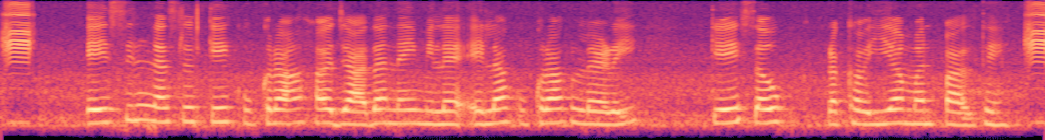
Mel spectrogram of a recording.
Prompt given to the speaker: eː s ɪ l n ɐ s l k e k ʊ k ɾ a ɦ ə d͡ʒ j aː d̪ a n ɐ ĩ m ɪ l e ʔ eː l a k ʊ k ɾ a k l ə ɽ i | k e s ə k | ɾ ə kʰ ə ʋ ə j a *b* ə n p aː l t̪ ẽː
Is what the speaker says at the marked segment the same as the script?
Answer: no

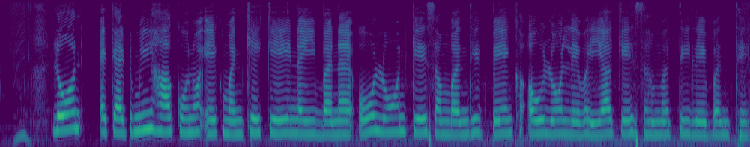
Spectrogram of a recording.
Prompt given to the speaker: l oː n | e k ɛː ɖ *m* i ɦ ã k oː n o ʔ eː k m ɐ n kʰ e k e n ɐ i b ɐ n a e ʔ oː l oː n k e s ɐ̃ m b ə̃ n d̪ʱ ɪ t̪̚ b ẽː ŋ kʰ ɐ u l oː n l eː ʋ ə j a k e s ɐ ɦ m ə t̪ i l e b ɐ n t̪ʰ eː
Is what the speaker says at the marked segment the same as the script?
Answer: yes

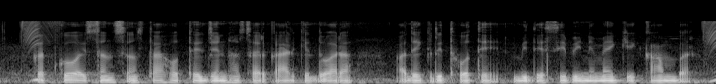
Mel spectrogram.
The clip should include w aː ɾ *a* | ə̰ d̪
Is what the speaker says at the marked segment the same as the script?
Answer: yes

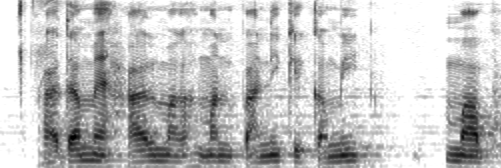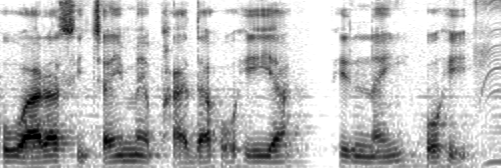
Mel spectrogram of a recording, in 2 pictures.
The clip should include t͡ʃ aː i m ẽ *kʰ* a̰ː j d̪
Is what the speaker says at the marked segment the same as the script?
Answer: no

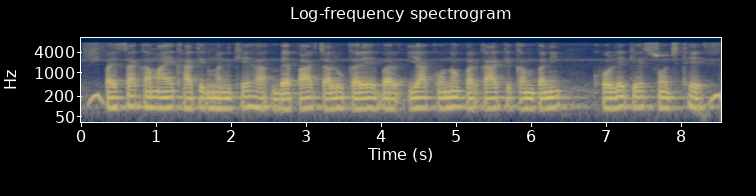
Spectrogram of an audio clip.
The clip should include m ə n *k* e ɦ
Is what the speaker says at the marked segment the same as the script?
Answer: no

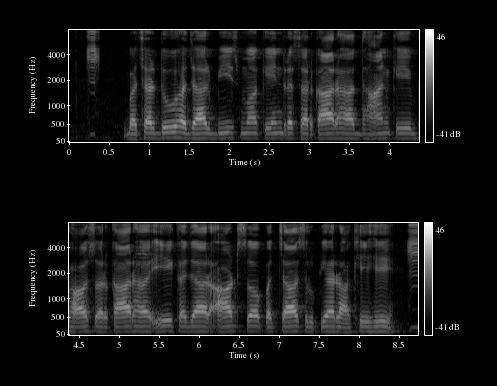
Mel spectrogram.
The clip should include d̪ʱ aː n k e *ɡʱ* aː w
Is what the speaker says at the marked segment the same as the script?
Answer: no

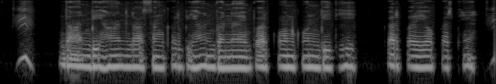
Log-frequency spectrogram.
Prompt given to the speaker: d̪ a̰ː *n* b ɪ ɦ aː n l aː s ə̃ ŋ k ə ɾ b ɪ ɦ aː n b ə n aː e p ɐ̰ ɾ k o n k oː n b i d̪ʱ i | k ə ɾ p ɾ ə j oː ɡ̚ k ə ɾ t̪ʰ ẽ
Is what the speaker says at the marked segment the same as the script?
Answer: yes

